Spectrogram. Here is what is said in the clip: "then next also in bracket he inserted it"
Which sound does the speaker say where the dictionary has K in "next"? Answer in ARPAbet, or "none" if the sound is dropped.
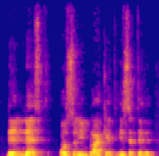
none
